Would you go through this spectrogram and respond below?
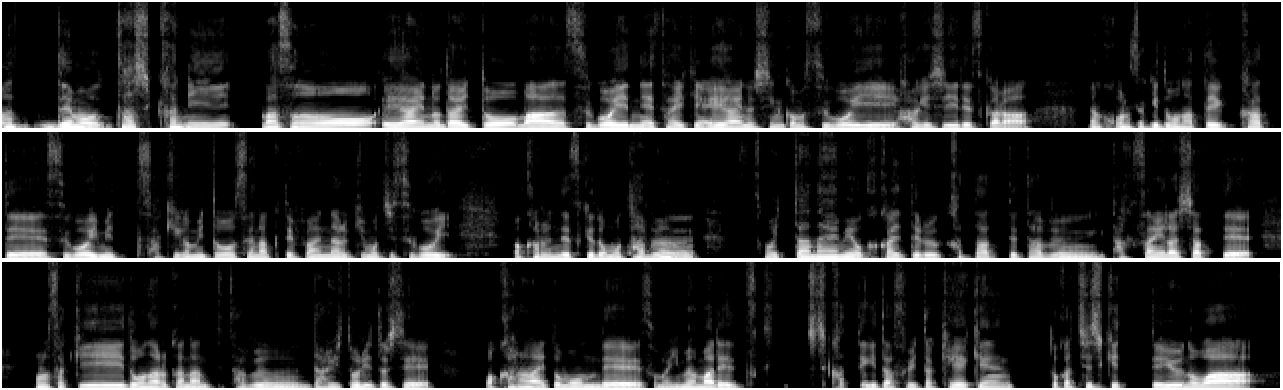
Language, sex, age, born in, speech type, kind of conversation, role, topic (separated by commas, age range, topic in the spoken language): Japanese, male, 25-29, Japan, conversation, advice, advisor, 進歩が見えず自己嫌悪になるときはどうすればよいでしょうか？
